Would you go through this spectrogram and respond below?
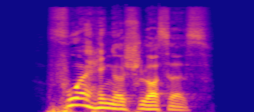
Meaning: genitive singular of Vorhängeschloss
- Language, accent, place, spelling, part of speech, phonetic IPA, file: German, Germany, Berlin, Vorhängeschlosses, noun, [ˈfoːɐ̯hɛŋəˌʃlɔsəs], De-Vorhängeschlosses.ogg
